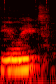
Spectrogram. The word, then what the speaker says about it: E13E7: I'm taking that as Elite. Is that your handle there? I think Elite. Me? No, it's E13E7. Oh my God, you're the first one to know how to say my name.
